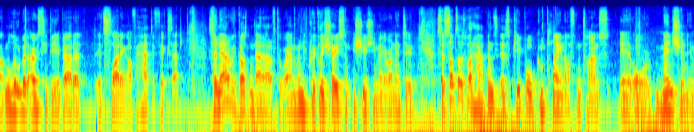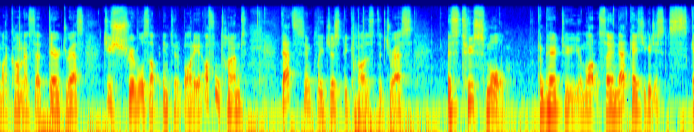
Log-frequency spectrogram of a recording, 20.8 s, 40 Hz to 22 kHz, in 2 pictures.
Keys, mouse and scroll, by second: 3.3 space, 6.2-7.6 scroll up 2, 14.3 click, 15.8 shift+Left, 16.5 scroll down 1, 16.7-19.6 middle drag, 17.0-17.6 scroll up 1, 18.1 s, 19.6 right click, 20.4 s.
